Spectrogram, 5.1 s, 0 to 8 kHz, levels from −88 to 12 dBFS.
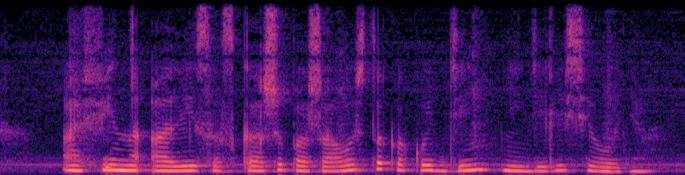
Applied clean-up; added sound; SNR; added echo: none; none; none; none.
